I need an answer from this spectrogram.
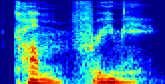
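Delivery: hushed whispered voice. Game master voices an unseen whisper calling to the players on watch: whisper. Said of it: "You hear these whispers".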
